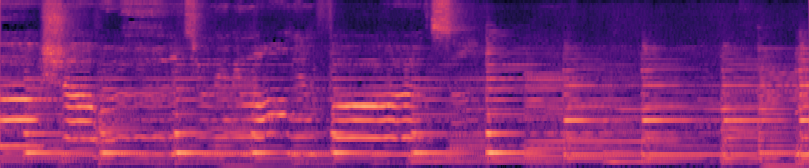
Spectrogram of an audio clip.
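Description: A woman singing to her own piano accompaniment: slow piano chords struck about once a second, with held, wavering sung notes over them in the first half.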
